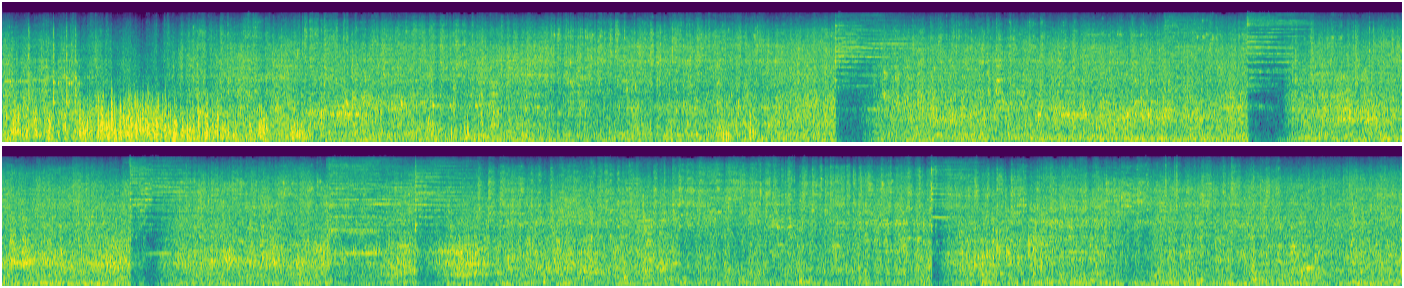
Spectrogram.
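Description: Freight cars of a long mixed freight train rolling past close by: steady noise of steel wheels running on the rails.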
